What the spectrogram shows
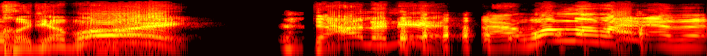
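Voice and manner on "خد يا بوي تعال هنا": imitated Upper Egyptian accent. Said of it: "لو كريتوس يتكلم صعيدي".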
